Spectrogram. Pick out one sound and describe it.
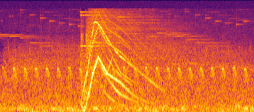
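A bright chiming game sound sweeps up and then falls away.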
